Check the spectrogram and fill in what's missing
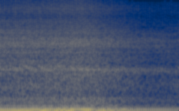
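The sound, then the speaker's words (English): Street traffic on a commercial strip in Portland, Oregon, with a steady, low engine rumble, like a vehicle idling or passing, holding at a constant moderate loudness for a couple of seconds with no voices. “To see this process in action, I headed to a commercial strip here in Portland, Oregon.”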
